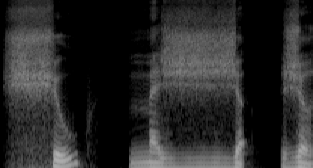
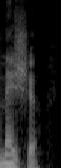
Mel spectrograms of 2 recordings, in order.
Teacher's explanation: you have to vibrate your vocal cords right and then the sh sound will become the z sound like in measure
